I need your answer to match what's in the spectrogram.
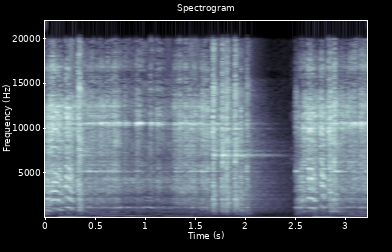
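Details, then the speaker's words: Junkyard Honda CB750F that sat for decades, cranking with choke on: starter whirs with a wavering tone and rattly cranking, stops and retries without catching; starter clutch slipping. "all right just got to get her to hold on a little more oo starer clutch is not happy"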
